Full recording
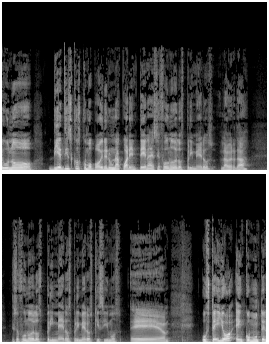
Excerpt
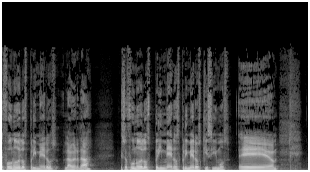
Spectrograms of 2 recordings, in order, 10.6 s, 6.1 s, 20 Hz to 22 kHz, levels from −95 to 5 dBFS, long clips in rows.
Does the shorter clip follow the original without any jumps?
yes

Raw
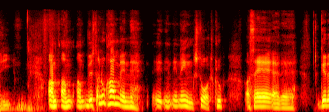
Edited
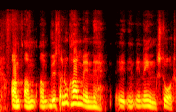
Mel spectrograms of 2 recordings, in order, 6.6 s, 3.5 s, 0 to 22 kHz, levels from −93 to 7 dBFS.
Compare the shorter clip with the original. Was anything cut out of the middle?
no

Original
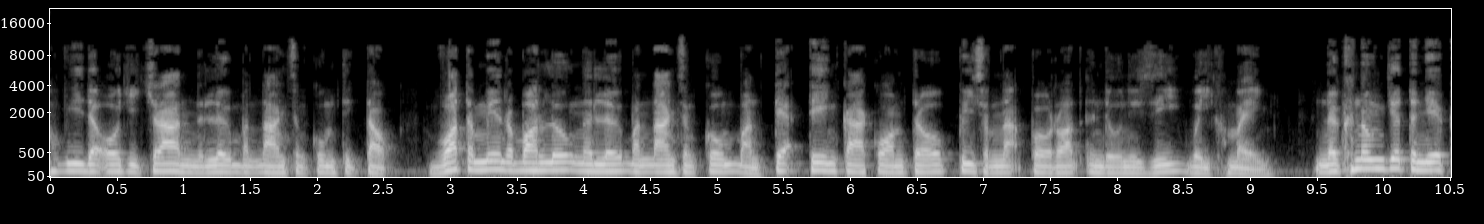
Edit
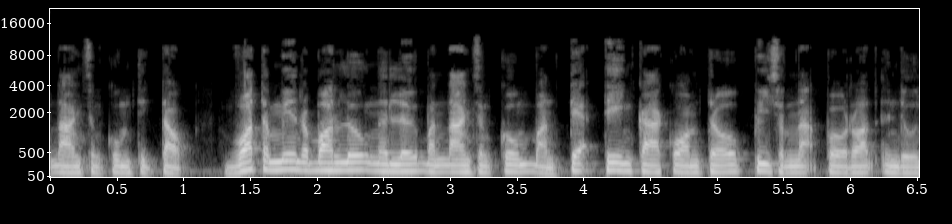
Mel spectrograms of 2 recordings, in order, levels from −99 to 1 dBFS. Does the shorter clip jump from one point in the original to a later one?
no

